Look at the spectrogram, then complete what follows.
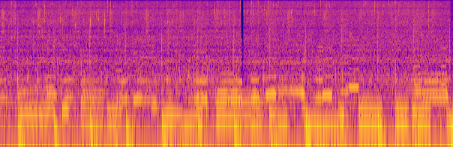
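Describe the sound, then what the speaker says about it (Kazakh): Potato-filled pirozhki deep-frying in hot oil in a pot, a steady crackling sizzle throughout over a background music bed, with no talking. "Пирожкилердің барлығын қуырып аламыз."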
